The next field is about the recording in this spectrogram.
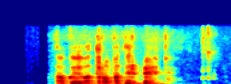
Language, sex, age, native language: Icelandic, male, 30-39, Icelandic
